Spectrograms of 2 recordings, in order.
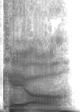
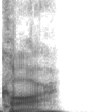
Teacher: In American accent, you clearly hear the R. Car, not K-A, but car. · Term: American R sound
